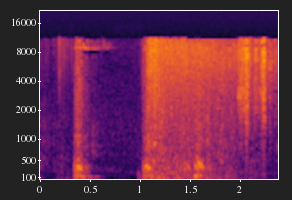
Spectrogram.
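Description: An explosion booms in a video game.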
